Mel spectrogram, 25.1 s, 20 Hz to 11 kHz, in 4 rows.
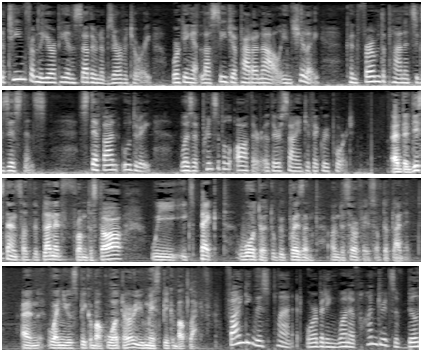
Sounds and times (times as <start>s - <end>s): Speech: 7.5s - 25.1s.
